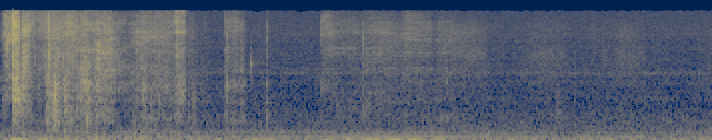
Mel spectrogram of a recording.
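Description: Long press-on nails trace the printed text and line art of a softcover adult coloring book held open, and turn its paper pages. Quick, bright scratching and rustling bursts come thickest in the first second, then thin out into softer scrapes and page-flip swishes over a steady low hum.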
